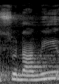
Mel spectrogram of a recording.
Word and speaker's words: tsunami: आप ध्यान से देखिएगा, ये TSUNAMI लिखा है, T साइलेंट है, ठीक है। तो सुनामी उसने न्यूज़पेपर में देखा।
